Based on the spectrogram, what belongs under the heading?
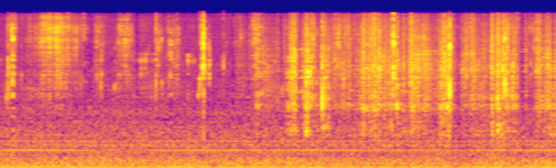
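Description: Close-up chewing and mouth sounds from eating French fries: an irregular string of short, sharp clicks over a steady low hum.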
